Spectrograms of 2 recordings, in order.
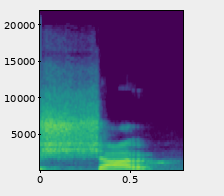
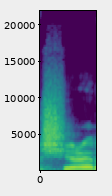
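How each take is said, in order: First: The word has a long 'aa' vowel. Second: The word has an 'e' vowel. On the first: The speaker calls it wrong. "शार नहीं होता" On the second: The speaker calls it right. "शेर होता है"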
